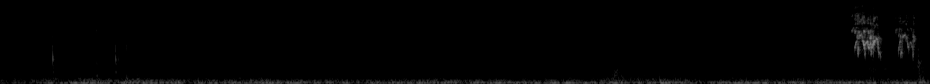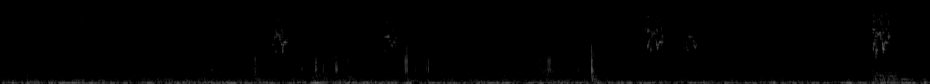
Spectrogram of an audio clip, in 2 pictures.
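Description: A budgerigar gives a few short, scratchy chirps over a steady low indoor hum.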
